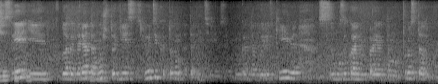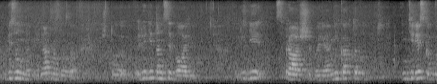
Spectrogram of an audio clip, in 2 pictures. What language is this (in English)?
Russian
